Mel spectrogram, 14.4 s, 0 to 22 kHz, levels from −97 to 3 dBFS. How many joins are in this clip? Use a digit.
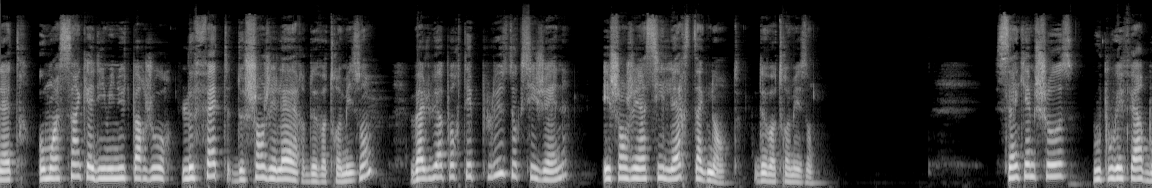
1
